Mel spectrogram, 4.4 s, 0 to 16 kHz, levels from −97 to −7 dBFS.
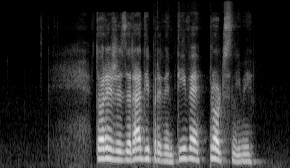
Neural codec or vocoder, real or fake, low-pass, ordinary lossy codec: vocoder, 44.1 kHz, 128 mel bands, Pupu-Vocoder; fake; 14.4 kHz; Opus, 24 kbps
